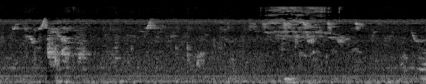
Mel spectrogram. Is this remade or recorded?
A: recorded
